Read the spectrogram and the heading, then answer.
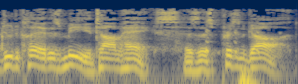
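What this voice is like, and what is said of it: Put-on Southern US accent. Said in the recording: “everybody's got a bit of a southern accent here”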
